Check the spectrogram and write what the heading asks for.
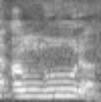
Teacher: अंगूर, तो इसमें नाक से भी अगर बोलोगे तुम उच्चारण करोगे अंगूर, तो वायु जो होगा नाक से भी बाहर आएगी और मुख से भी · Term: अनुनासिक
